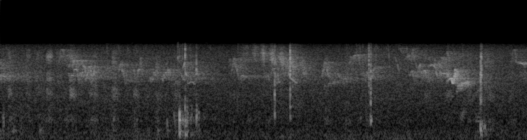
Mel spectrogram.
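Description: Birds singing steadily in the background over an outdoor hiss, with a few short thuds; the loudest comes about two seconds in.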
